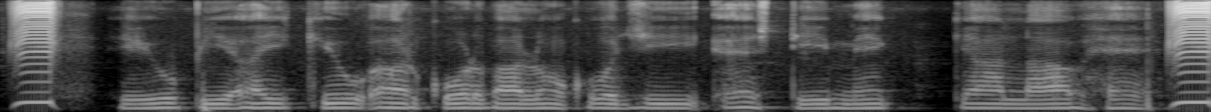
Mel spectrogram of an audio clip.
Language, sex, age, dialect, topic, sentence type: Hindi, male, 31-35, Marwari Dhudhari, banking, question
